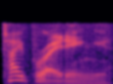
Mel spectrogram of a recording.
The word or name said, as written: typewriting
